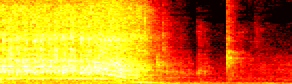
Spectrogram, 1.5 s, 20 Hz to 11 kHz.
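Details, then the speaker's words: E-bike hub motor at highest setting (does almost 40): high clean whine holds steady, then slides down in pitch and fades as the wheel coasts. Normal hub motor whine at full assist. "Big difference. That's why it does almost 40."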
